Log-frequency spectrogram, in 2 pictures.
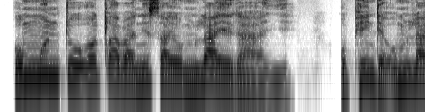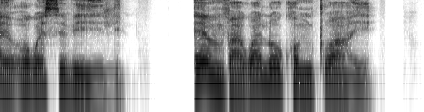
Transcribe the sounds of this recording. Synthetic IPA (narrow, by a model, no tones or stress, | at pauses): umuntʼuɔǁaβanisajom̩lajɛɣaɲɛ | upʰindʱɛum̩lajɔɔɣwesiβiːli | ɛɱb̪vʱaɣwalɔkʰɔm̩ǁwaːjɛ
